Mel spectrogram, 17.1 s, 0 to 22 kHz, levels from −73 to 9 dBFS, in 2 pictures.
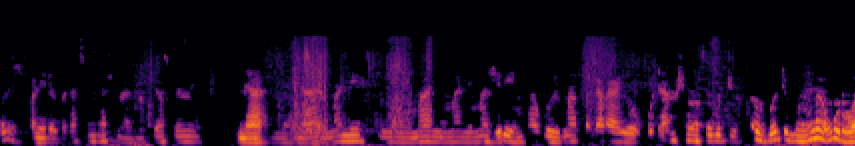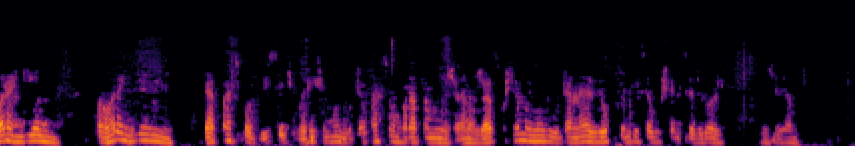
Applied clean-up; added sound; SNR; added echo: classical method Wiener filter.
